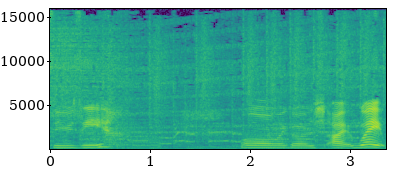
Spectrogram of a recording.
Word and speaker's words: Uzi: Okay, it's pronounced Uzi.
